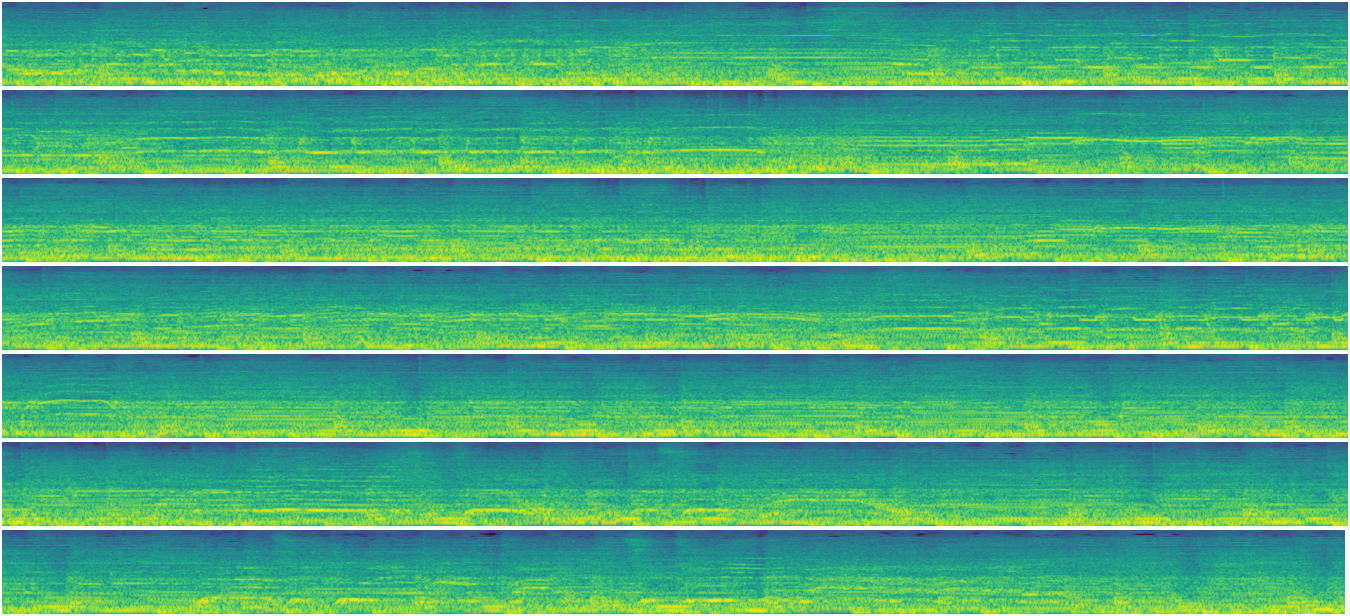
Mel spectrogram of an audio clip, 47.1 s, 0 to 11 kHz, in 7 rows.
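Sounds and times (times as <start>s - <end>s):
heavy metal band playing live: 0.0s - 47.0s.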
